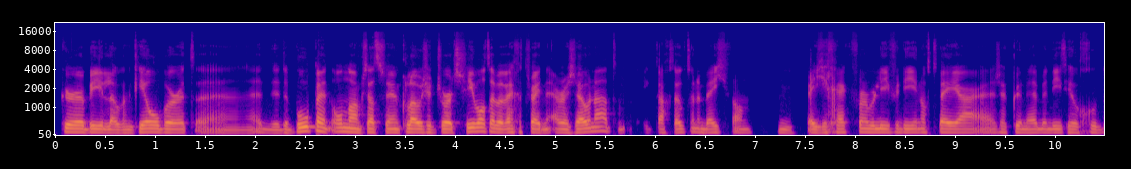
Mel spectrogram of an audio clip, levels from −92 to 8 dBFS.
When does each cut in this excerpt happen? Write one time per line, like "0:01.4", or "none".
0:05.8
0:07.4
